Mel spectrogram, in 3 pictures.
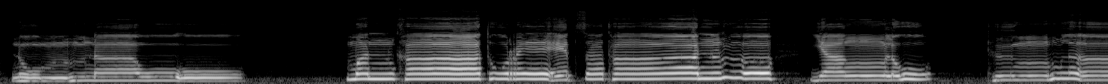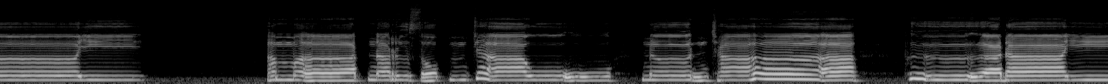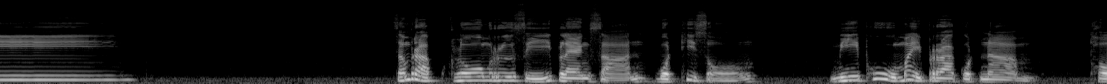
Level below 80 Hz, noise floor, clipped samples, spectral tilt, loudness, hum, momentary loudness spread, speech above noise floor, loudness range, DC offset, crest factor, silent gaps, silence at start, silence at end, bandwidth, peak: -56 dBFS; -54 dBFS; under 0.1%; -7 dB/octave; -19 LUFS; none; 15 LU; 36 dB; 10 LU; under 0.1%; 16 dB; none; 0.1 s; 0 s; 9.4 kHz; -2 dBFS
